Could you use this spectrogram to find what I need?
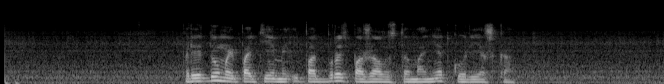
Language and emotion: Russian, neutral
